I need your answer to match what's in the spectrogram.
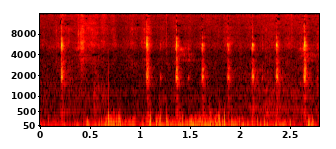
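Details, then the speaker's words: Mazda CX-7 2.3 turbo, timing chain removed, VVT cam gear rocked by hand while camshaft stays still: sharp light clacks, several a second, from about a tooth of free play; this is the truck's tac-tac noise, gear damaged and being replaced. "sea vean este juego este juego no es normal vale no es normal no tiene por qué moverse así y de hecho se escuchan se oye el tac tac y ese es el taca taca que tenemos en la camioneta"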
